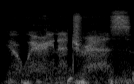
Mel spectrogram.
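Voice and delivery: stage whisper of a shocked student; whispered kid. Retold or imitated. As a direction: hush it like a kid gossiping. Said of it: "they're like".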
